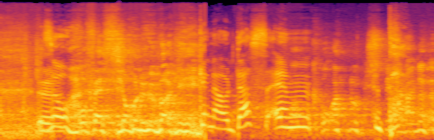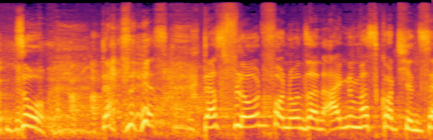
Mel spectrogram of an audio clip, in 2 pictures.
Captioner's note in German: gelächter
